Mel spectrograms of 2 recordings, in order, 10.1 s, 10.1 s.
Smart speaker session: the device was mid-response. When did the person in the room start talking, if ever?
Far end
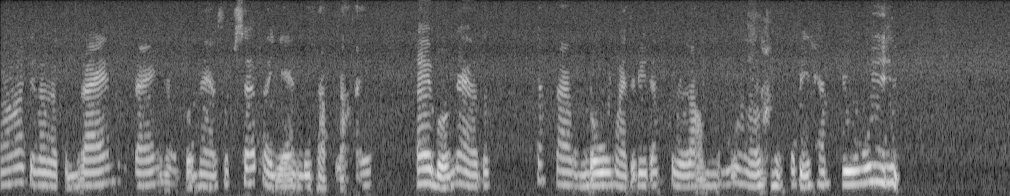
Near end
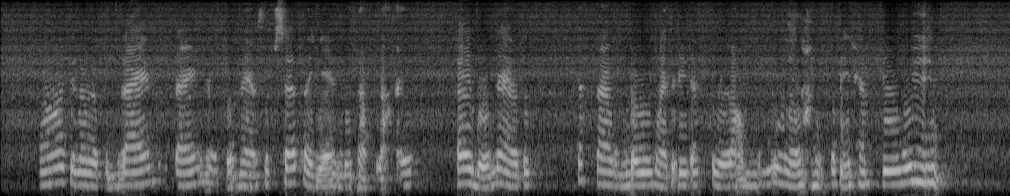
none

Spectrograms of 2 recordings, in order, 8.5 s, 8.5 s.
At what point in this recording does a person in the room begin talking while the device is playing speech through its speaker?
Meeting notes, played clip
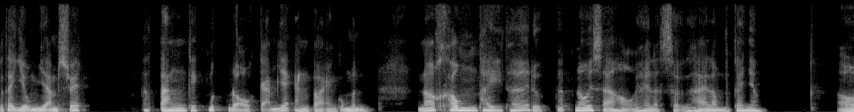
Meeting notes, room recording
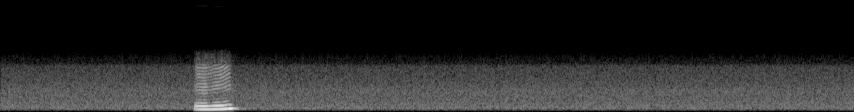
2 s

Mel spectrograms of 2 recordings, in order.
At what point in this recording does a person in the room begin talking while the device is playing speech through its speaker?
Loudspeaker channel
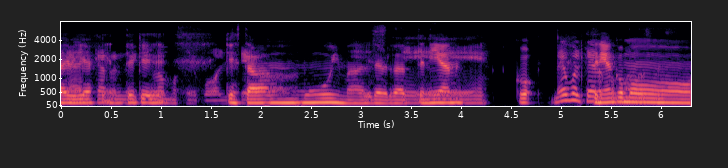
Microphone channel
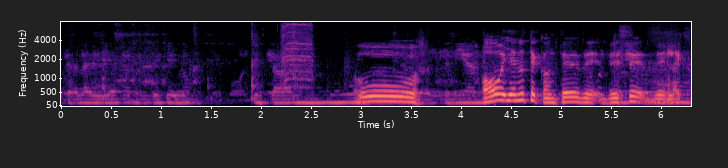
3 s

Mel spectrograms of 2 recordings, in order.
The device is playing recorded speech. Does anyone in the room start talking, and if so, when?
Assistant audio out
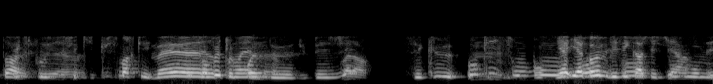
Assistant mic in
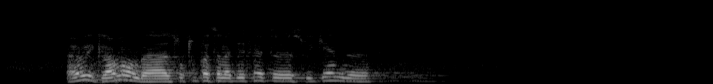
1 s

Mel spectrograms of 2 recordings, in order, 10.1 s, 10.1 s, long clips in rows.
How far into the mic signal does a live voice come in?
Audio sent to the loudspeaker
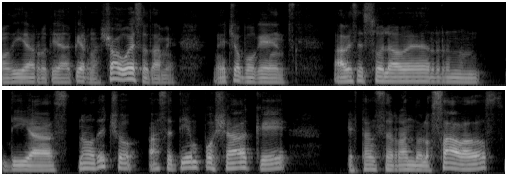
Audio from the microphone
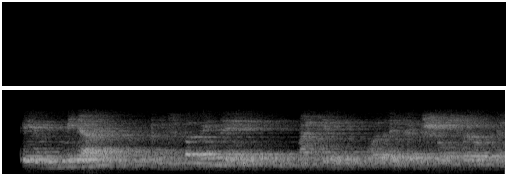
5 s

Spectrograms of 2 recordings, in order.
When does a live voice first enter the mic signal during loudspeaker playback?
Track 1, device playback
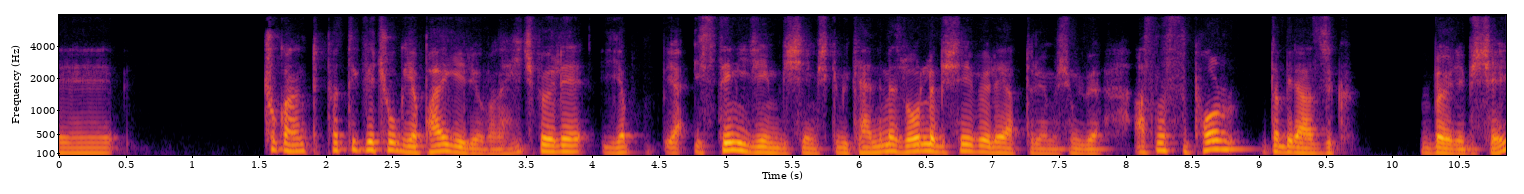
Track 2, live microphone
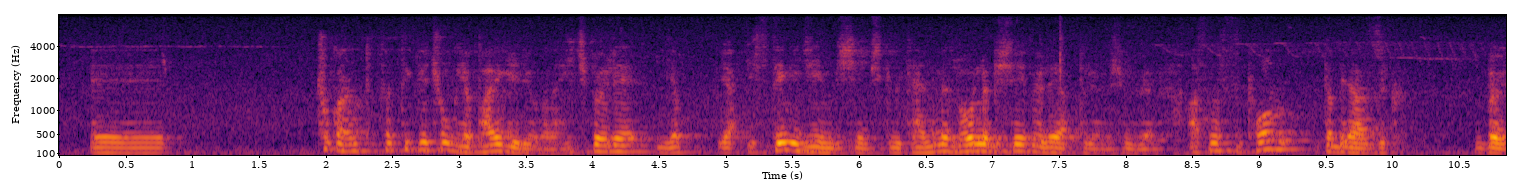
none

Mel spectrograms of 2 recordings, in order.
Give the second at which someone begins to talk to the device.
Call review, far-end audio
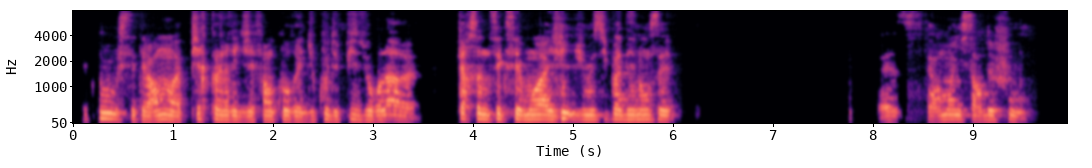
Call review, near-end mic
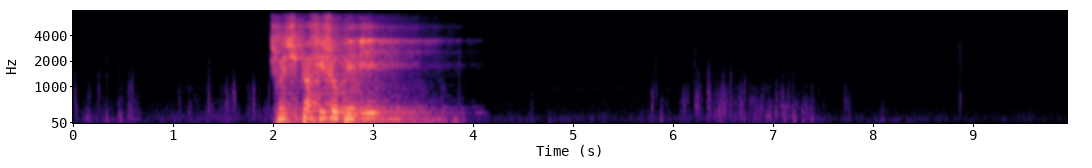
2 s

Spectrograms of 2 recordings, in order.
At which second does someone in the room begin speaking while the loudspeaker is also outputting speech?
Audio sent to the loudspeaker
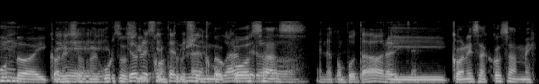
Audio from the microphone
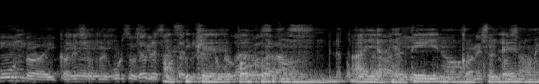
2 s

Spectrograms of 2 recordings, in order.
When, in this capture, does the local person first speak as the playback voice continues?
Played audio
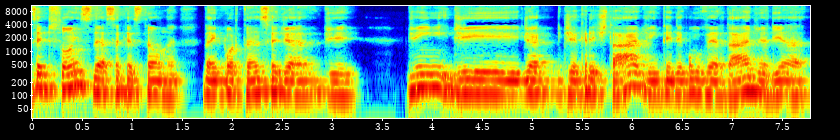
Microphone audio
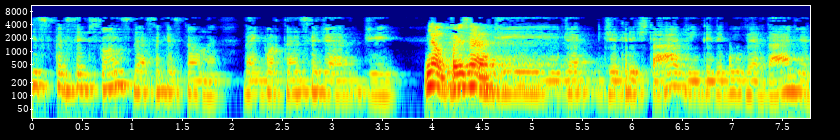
4 s

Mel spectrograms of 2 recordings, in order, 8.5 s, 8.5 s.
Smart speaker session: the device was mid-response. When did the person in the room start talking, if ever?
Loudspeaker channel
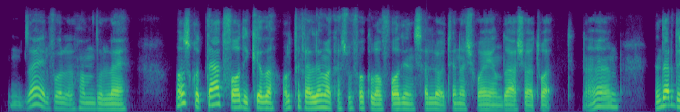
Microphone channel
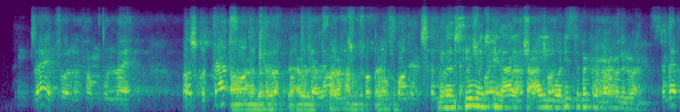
3 s

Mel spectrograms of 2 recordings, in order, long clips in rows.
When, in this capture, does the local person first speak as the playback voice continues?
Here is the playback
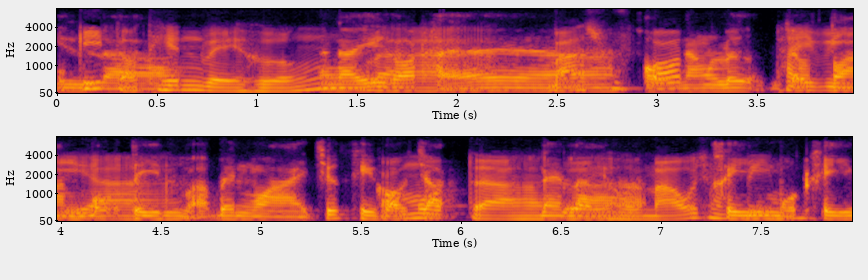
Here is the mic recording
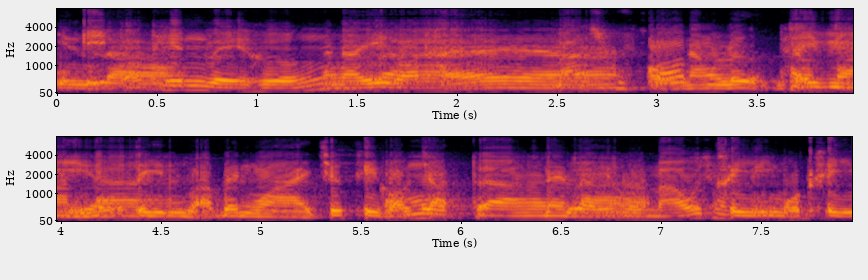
none

